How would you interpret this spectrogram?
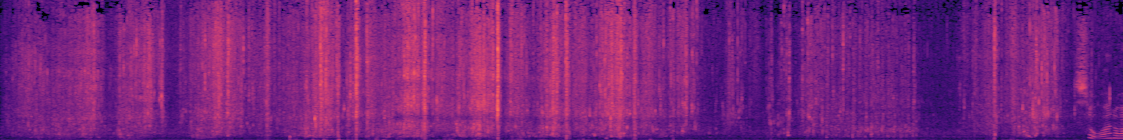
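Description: Continuous sloshing and splashing of water as someone wades into the middle of a stream, at most knee-deep, and sweeps a long-handled net to take a bottom-fauna sample, with irregular bursts of churning water and a brief high call right at the end.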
